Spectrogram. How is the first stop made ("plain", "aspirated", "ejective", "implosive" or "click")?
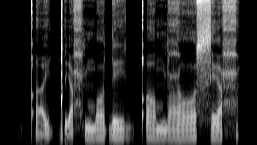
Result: ejective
